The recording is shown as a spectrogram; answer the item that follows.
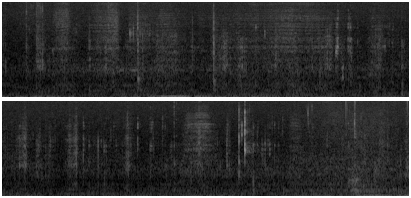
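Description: Faint crunching and chewing as a mouthful of a chocolate-coated Oreo ice cream cone is eaten. The hard coating, made with crushed Oreo wafer pieces, gives scattered small crackles.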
